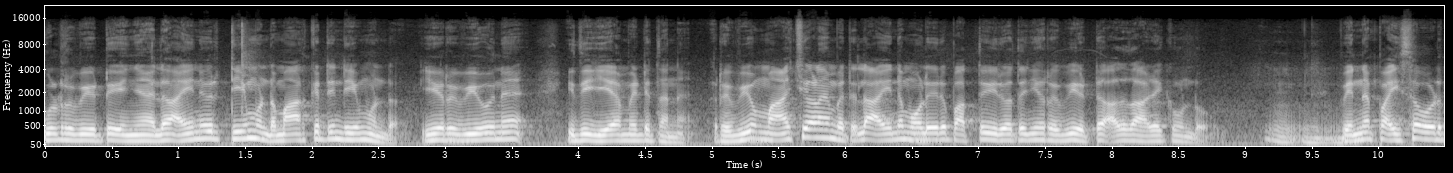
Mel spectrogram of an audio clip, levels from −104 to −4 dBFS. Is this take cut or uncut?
uncut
